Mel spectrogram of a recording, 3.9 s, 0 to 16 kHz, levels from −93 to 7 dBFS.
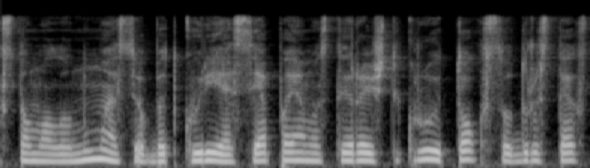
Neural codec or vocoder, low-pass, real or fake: none; 10.8 kHz; real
